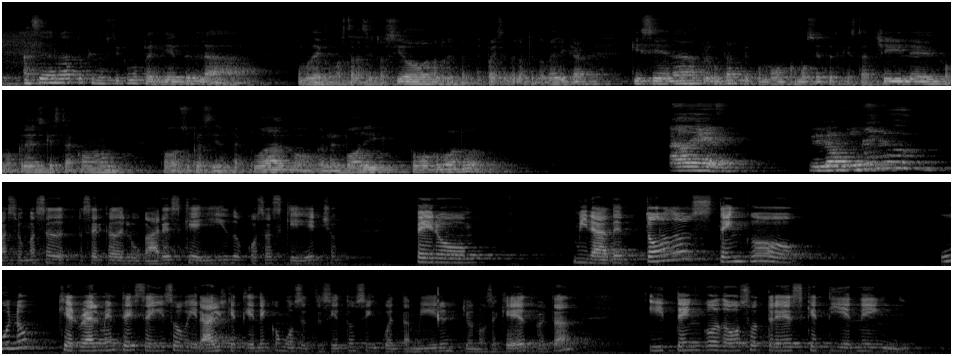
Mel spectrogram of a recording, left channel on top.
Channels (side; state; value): both; different; correlation 0.00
